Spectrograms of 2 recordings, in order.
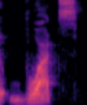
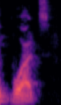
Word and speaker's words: boîte: Because when accent circonflexe is on the letters like e, o, and then u, okay, normally, you don't feel them, they don't play any major role because without them you can pronounce the words.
